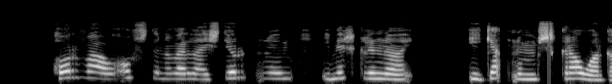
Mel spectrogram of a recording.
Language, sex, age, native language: Icelandic, male, 18-19, Icelandic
